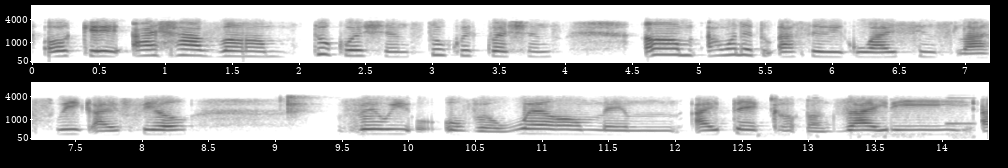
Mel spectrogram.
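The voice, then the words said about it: Sick, under-the-weather voice. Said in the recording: “I'm under the weather. That's why my voice is like that.”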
